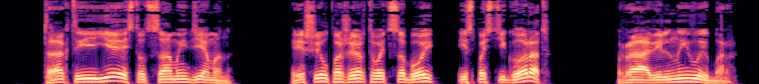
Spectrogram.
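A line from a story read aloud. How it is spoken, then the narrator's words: Loud, giant knight. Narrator (Russian): громко заявил 2,5-метровый рыцарь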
